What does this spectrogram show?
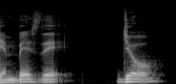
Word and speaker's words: yo: En el álbum Caminos de los Andes pronuncian yo quiero en vez de yo quiero.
